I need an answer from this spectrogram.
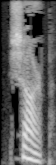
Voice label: "Sharp", English

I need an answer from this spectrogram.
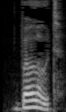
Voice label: "Boat", English

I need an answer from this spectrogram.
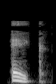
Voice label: "Ache" English

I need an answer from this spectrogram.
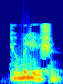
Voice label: "Humiliation", English

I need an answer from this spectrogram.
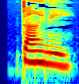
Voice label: "Tiny", English

